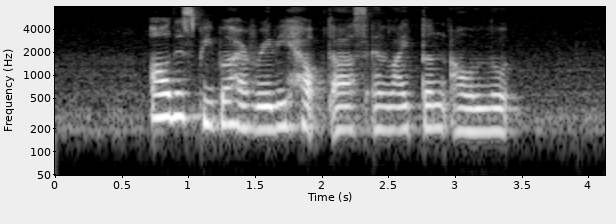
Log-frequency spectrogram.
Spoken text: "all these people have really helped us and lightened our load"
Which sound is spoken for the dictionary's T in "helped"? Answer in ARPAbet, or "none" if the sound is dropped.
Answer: T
